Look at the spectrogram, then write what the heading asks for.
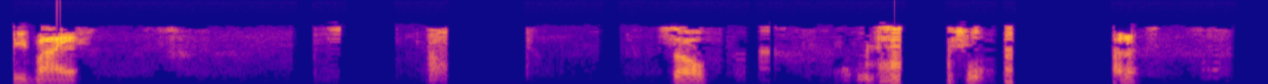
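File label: Incident Tac 3, Scanner audio recording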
